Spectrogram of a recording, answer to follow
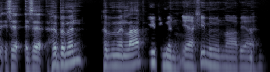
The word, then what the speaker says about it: Huberman: Is it Huberman?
